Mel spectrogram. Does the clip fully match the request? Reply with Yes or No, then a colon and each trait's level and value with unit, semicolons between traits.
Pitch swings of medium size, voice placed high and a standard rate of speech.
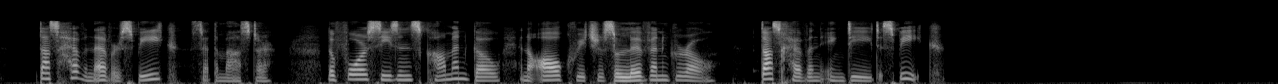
No: average, 4.4 semitones; high, 195 Hz; slow, 110 wpm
